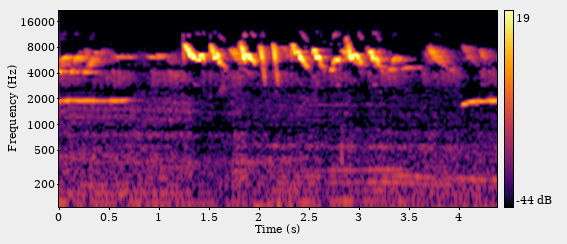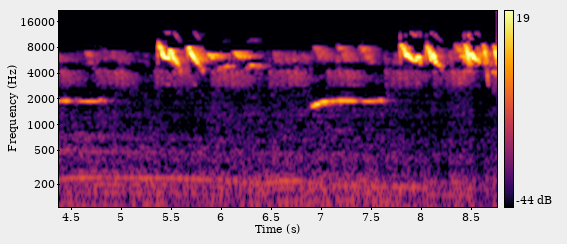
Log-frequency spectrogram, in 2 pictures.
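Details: White-eye called Buxtoni competing in a singing contest: fast, very high, sharp trilled twittering phrases in three main bursts, with thin level whistles about every three seconds in between, over a quiet background.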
